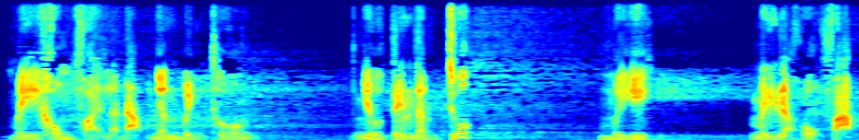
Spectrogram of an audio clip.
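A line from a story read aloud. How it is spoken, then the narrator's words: Resonant tiger voice. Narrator (Vietnamese): con hổ cất tiếng vang như người nói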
